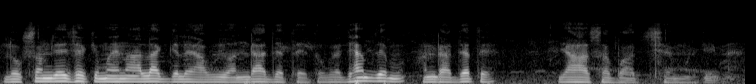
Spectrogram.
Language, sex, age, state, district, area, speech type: Maithili, male, 60+, Bihar, Araria, rural, spontaneous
